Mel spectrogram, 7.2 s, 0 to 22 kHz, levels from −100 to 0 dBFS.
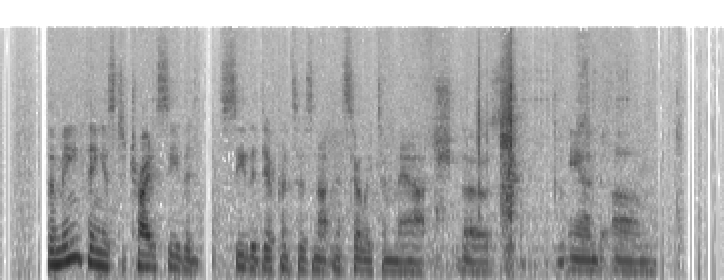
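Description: From start to finish the audio appears to have been reduced to around 7 bits and rounded without dither, which is the likely cause of what is heard: low bit depth without dither. With so few steps available, the rounding error tracks the waveform instead of forming a steady hiss, sitting roughly 20 dB below the signal. The result is a grainy, gritty distortion that shifts with the sound, coarsest in quiet passages.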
